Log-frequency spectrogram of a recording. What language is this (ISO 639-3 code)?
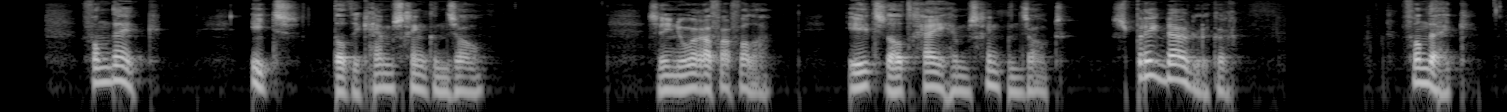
nld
